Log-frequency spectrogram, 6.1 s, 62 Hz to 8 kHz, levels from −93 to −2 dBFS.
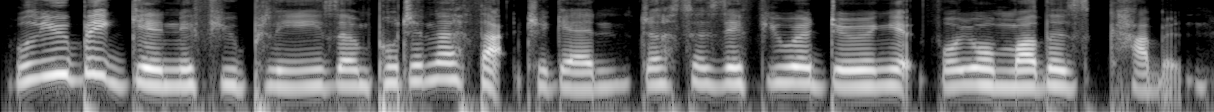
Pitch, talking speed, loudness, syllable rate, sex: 210 Hz, 225 wpm, -19 LUFS, 4.9 syllables/s, female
